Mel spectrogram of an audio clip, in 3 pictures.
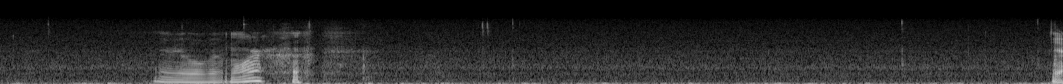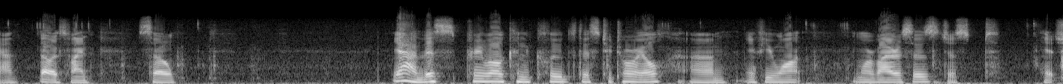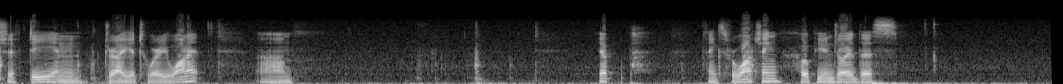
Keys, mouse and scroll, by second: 3.9 scroll down 1, 6.5 middle click, 6.5-6.9 scroll down 2, 13.3 middle click, 13.3 scroll down 6, 17.3-18.0 scroll down 3, 17.8 middle click, 18.9-19.5 scroll down 5, 20.1 KP_0, 21.1 right click, 23.5-25.1 scroll down 2.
